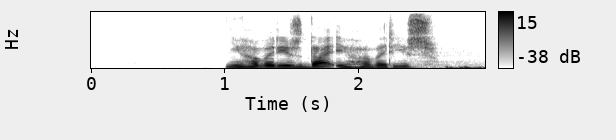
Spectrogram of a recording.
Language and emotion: Russian, neutral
